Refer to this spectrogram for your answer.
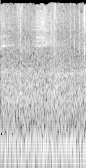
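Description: vehicle, car approaching

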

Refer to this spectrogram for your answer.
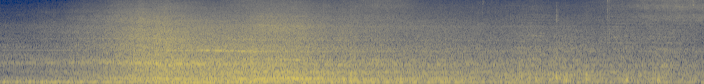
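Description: vehicle, train running on rails

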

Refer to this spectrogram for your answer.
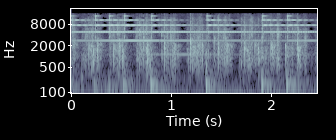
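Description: signal or alarm, bell ringing

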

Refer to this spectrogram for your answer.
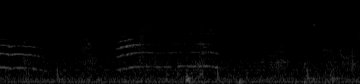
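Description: animal, cat meowing in background

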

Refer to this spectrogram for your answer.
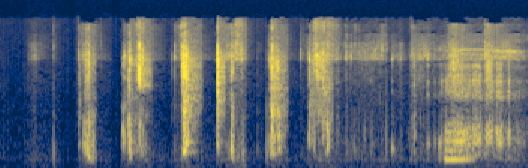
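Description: household object, tarot cards being shuffled

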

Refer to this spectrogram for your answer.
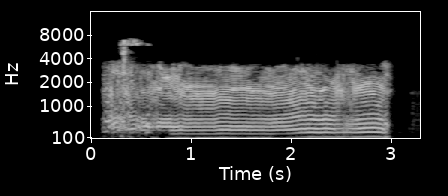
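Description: human body sound, fart

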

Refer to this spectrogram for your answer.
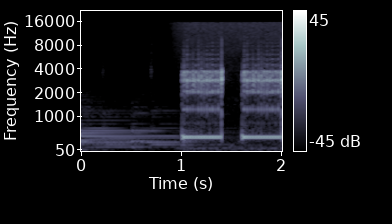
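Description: signal or alarm, telephone ringing

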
